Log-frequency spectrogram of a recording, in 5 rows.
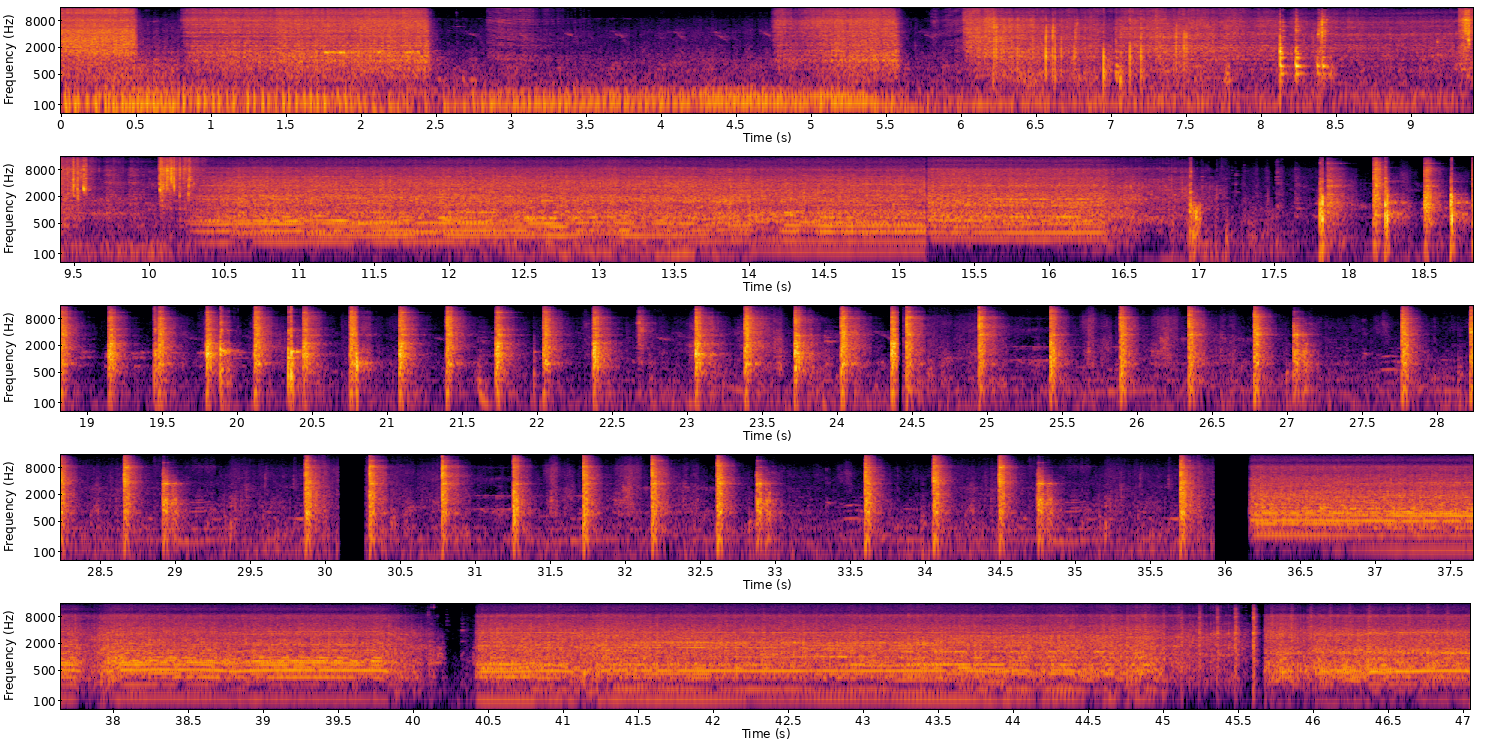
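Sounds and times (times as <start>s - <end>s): electric jigsaw cutting wood: 10.1s - 17.0s, 36.2s - 47.0s.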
